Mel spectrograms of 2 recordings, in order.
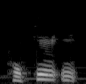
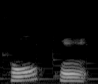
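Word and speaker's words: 時計: In Japanese, tokei, tokei. So this is kei and I. It's a repeated vowel.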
